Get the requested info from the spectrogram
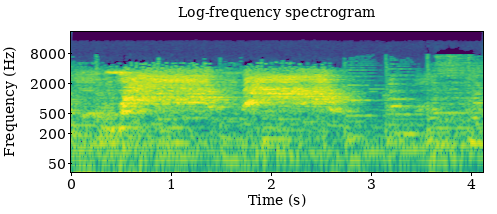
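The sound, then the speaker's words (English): A teenage student screams in anguish while tied down and given electric shocks at the Judge Rotenberg Center, two long, loud, strained cries followed by a shorter ragged yell, with harsh breathy distortion throughout. “Screams of pain from a student at the Judge Rotenberg Center as he's tied down and shocked for hours.”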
